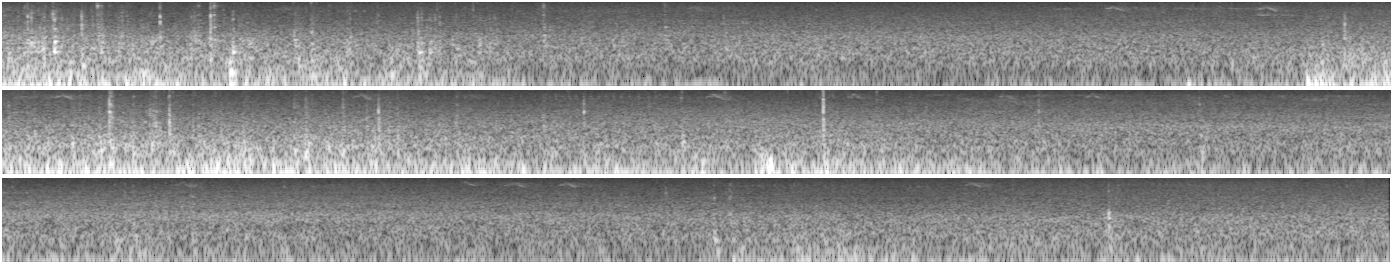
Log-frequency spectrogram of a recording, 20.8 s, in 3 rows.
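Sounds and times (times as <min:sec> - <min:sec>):
bamboo rustling in the wind: 0:00.0 - 0:20.8.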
